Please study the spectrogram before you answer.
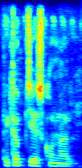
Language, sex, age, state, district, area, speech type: Telugu, male, 18-30, Andhra Pradesh, Bapatla, rural, spontaneous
